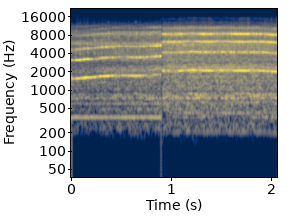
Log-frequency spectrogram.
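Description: Electric meat grinder running while grinding pork: a loud, steady motor whine that starts at once, rises slightly in pitch and shifts about halfway through as the meat load changes.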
